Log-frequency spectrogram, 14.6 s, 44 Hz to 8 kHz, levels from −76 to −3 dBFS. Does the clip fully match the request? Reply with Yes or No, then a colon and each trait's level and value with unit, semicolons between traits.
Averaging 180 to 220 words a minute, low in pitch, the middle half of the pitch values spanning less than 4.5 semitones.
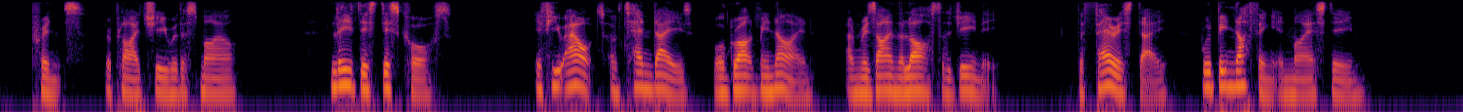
No: average, 145 wpm; low, 110 Hz; average, 3.9 semitones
